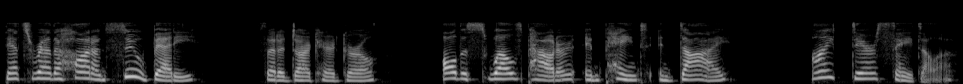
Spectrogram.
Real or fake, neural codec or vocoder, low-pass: fake; codec, 16 kHz, 16 kbps, FreqCodec, larger model; 7.2 kHz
